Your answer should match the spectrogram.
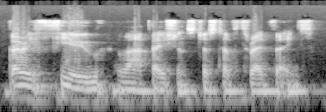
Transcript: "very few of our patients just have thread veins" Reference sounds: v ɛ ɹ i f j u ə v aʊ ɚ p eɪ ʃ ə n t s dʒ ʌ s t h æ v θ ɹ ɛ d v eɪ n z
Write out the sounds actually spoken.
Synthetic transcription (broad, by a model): v ɛ ɹ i f j u ə v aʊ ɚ p eɪ ʃ ə n t s dʒ ʌ s t h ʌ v θ ɹ ɛ d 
